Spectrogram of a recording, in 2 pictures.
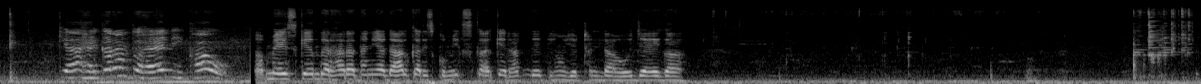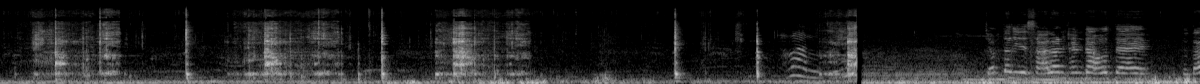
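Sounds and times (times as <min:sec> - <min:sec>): spoon clinking against pot: 0:11.4 - 0:17.4
spoon scraping cooking pot: 0:11.4 - 0:20.6.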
